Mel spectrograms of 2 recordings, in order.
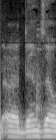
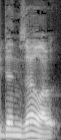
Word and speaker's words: Denzel: Fun fact, we've been pronouncing Denzel Washington's name wrong our whole lives. – Why was his name? – Because he pronounced his name Denzel, not Denzel.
